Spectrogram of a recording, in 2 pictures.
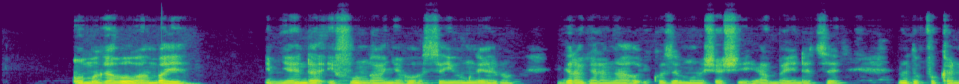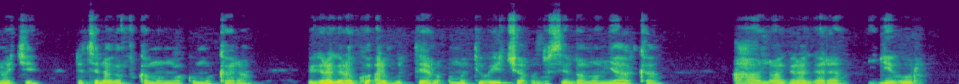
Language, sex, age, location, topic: Kinyarwanda, male, 50+, Nyagatare, agriculture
